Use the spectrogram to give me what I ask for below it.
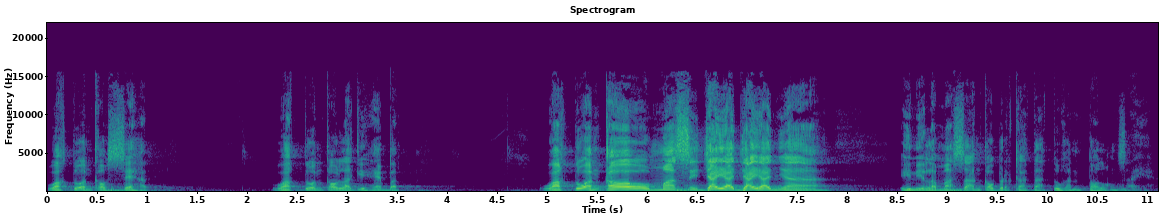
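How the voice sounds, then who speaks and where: Woman preacher, gravelly and emphatic, questions the congregation directly, recorded in a big echoing church hall. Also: deep voice, lively intonation, slow pace, pauses often. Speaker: pastor. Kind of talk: sermon. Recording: long church-hall reverb.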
